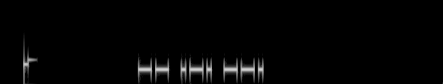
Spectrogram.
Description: Morse code, heard as a keyed tone, about 28 wpm, 700 Hz. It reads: MRG
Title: USA Call Sign Postfixes - 3 Letters 28wpm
